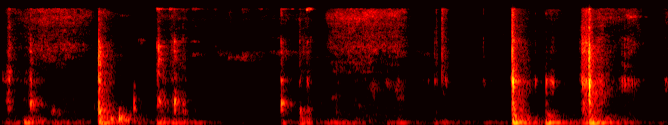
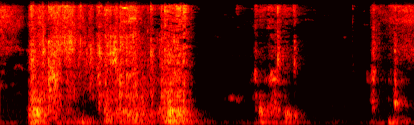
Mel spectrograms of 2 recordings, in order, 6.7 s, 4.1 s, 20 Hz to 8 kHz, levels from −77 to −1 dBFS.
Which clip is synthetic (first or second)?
first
